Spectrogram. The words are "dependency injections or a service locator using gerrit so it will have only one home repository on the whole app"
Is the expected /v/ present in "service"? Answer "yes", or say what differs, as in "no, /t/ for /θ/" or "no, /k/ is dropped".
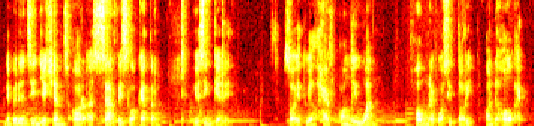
no, /f/ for /v/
